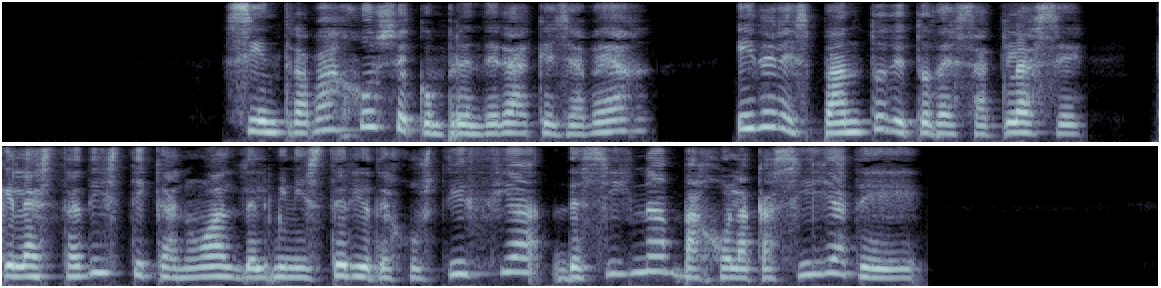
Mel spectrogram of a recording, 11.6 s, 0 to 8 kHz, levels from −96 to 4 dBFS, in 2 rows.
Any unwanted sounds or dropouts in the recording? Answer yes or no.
no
